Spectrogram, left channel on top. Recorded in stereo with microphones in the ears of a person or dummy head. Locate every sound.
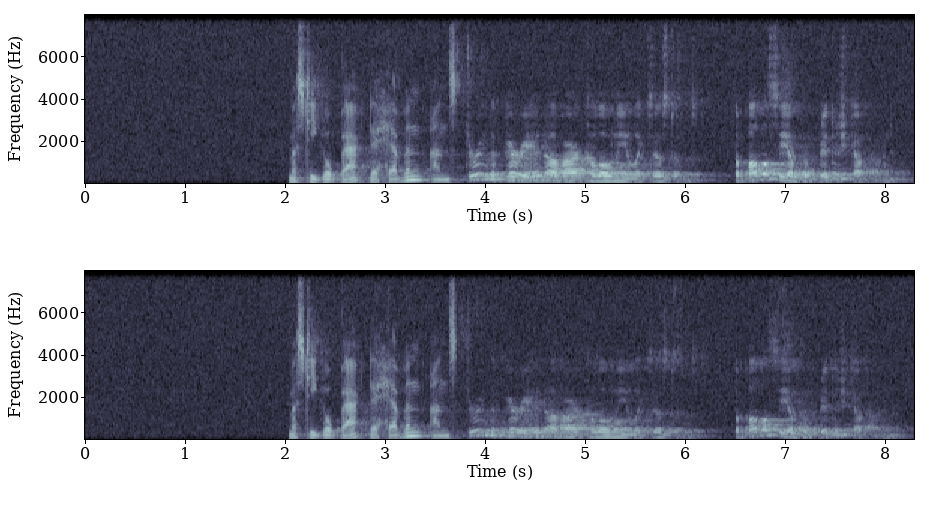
2.0 s a man speaking: 10° right (ahead or behind), 0.8 m
3.8 s a man speaking: 35° left (ahead or behind), 4 m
